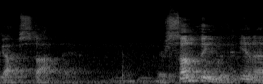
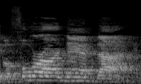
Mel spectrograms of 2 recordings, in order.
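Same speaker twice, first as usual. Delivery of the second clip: pleading brothers; 8 semitones higher, 11 dB louder, slower than usual. Retold or imitated.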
